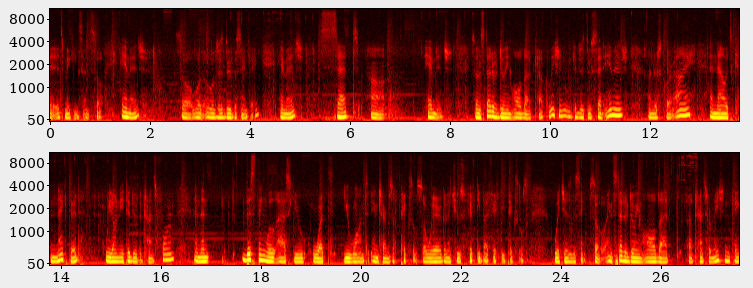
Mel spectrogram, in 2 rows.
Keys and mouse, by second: 0.8-5.7 typing, 2.0 Tab, 7.2-8.4 typing, 11.6 shift+-, 11.9 i, 12.5 ;, 12.8 ctrl+s, 15.5 ctrl+x, 16.1 ctrl+s, 22.6 ctrl+s.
